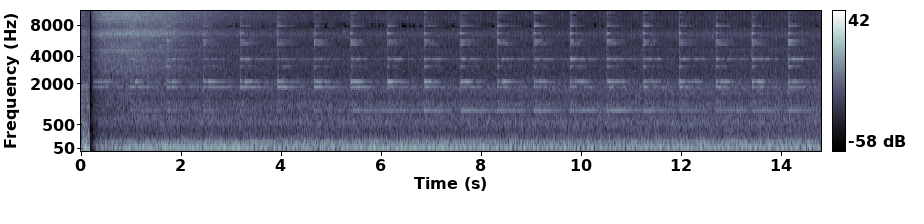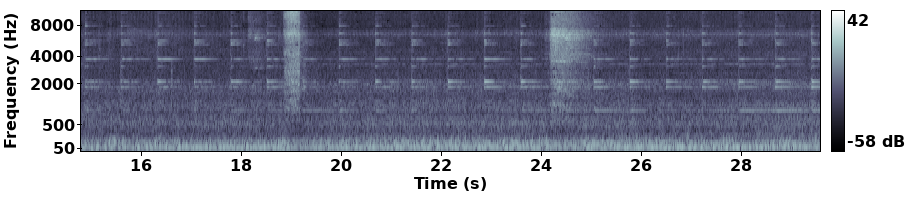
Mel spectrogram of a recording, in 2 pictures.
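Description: Freight train rolling past close by: a steady, loud rumble of the cars with a regular, repeating pattern of clicks and ringing tones from the wheels on the rails. Two brief bursts of hiss or squeal come about two-thirds of the way through.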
